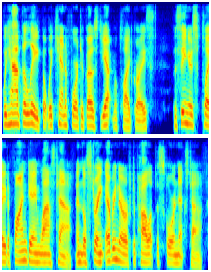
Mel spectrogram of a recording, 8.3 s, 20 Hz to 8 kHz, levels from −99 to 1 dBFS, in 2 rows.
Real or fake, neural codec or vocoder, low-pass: fake; autoencoder, 48 kHz, 32 numbers a frame, DAC-VAE, trained on Japanese speech; 7.2 kHz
